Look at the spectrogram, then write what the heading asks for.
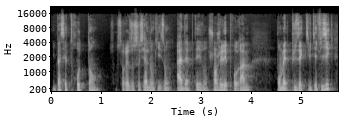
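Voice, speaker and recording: Gravelly, mellow French-speaking man. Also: medium pitch, steady tone, brisk. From France. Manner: emphatic, repeats words when starting a point. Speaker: guest. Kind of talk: casual podcast conversation.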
